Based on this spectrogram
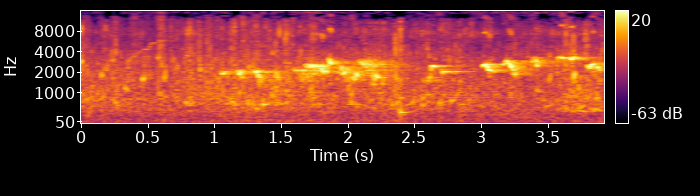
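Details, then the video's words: Trucuan, the olive-winged bulbul, used as master song to tutor caged songbirds: quiet start, then short liquid warbled phrases that grow louder, with quick rising and falling notes over soft trickling water. "Masteran trucuan muantaaap, (burung trucuan anda pasti nyaut)"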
